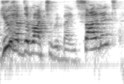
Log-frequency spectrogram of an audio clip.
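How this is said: It is said in a harsh, confrontational tone.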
